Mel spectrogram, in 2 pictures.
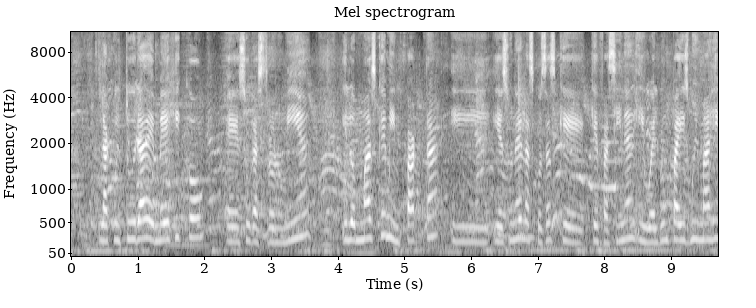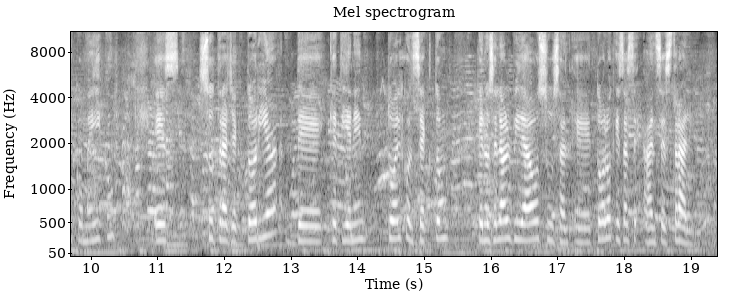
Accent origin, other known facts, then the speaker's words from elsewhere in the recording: Marsella, Risaralda, Colombia; soy de Colombia, vengo del departamento de Risaralda y del municipio de Marsella. Soy cacaocultora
